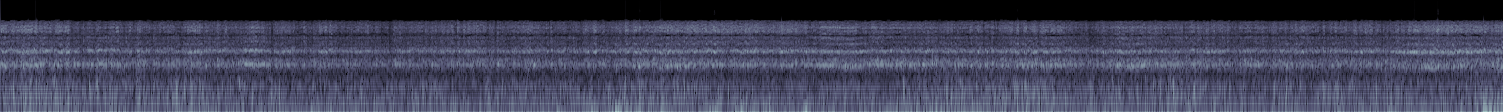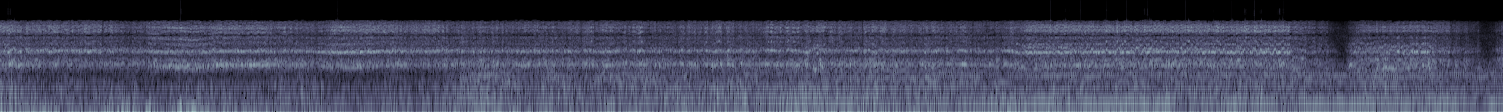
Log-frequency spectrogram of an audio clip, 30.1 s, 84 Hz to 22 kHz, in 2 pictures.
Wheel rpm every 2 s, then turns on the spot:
230, 230, 230, 230, 230, 230, 230, 230, 230, 230, 230, 230, 230, 190, 110.
none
